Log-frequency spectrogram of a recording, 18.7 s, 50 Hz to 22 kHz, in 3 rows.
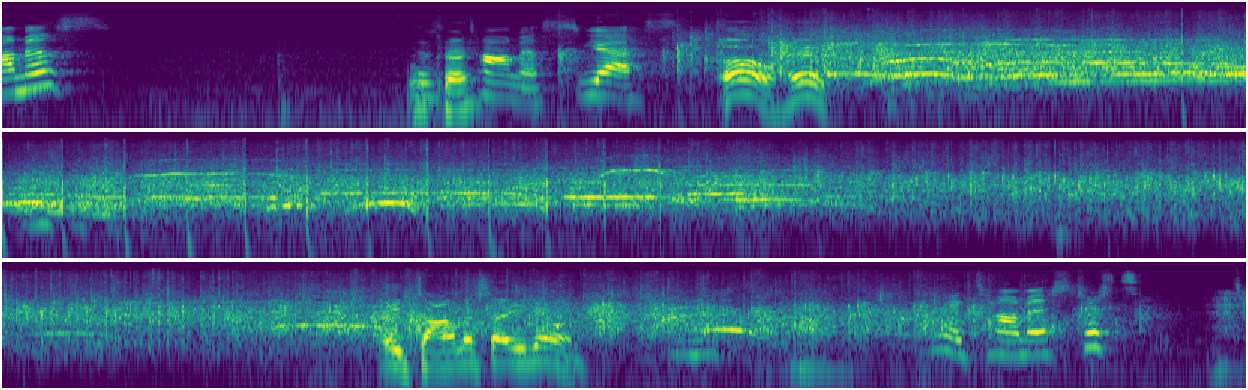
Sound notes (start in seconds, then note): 5.9 cheers and applause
